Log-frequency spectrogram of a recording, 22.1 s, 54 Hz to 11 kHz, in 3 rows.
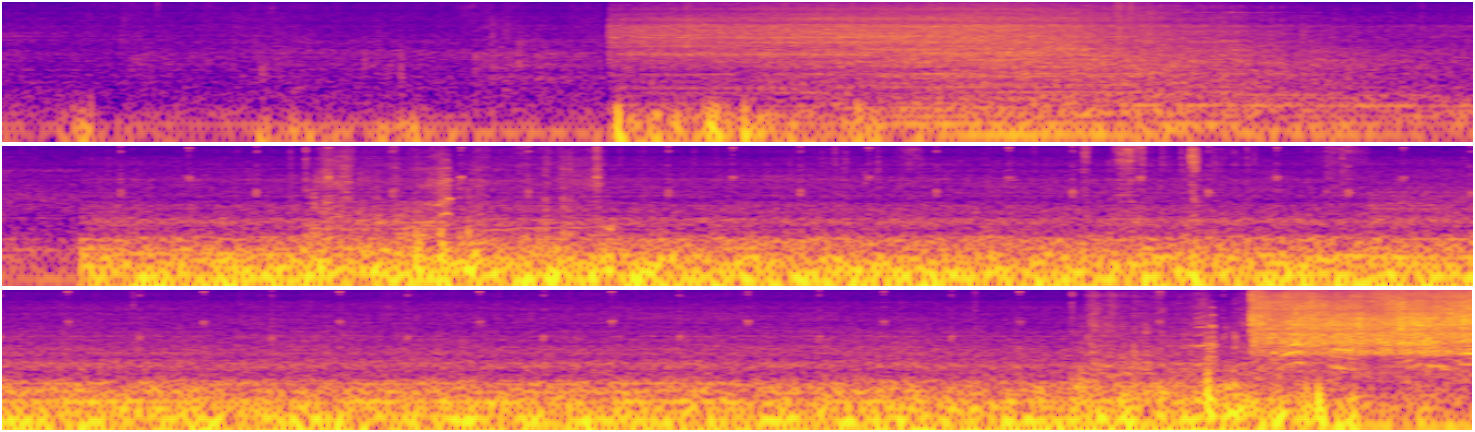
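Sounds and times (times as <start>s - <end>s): car engine and tyres rumbling: 0.0s - 22.0s
faint regular ticking: 7.8s - 20.1s.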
